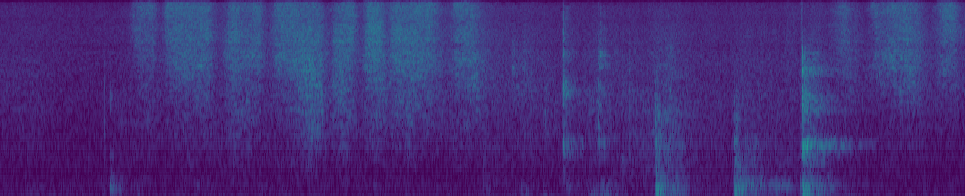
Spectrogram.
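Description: A hand-held applicator pad rubbing dark stain onto a hardwood floor along the baseboard, in quick scrubbing strokes, while the edge is cut in by hand. About five seconds in come three short knocks close together, louder than the rubbing.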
